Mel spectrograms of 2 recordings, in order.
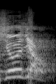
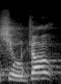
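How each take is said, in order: First: It is said in a Shandong accent. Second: It is said in standard Mandarin pronunciation.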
